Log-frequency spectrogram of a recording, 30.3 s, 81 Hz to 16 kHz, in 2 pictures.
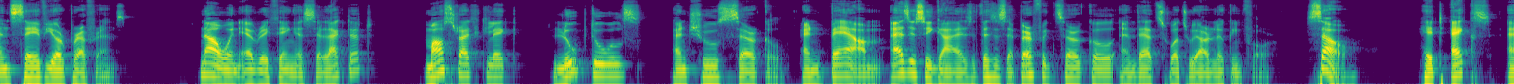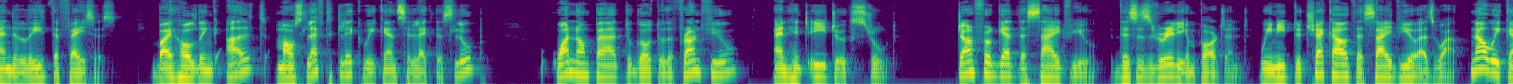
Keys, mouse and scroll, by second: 4.3-6.9 right drag, 8.5 scroll down 2, 8.8-10.8 middle drag, 10.8 KP_Decimal, 11.5 scroll down 3, 11.8-13.2 middle drag, 13.2 x, 15.3-17.2 middle drag, 17.2 alt+click, 18.3 KP_1, 19.2-19.7 scroll down 4, 20.9 e, 22.9 r, 24.4 s, 27.7-29.5 shift+middle drag, 29.5 click.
